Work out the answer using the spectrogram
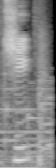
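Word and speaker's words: じ: And also there is no Z pronunciation with the Shi. It will not become Z. It will just be Ji.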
